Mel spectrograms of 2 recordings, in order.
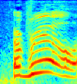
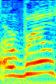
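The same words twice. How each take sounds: First: Excited call. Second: "Aril!" called much higher, rising at the end; rising excited call. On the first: Dejai calls to her approaching dolphin friend, falling excited call. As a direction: call the name out as you swim toward him. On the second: Dejai calls the dolphin's name again, higher rising call. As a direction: throw the name up high, eager to be heard. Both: A narrator's reading. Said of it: "she cried".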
